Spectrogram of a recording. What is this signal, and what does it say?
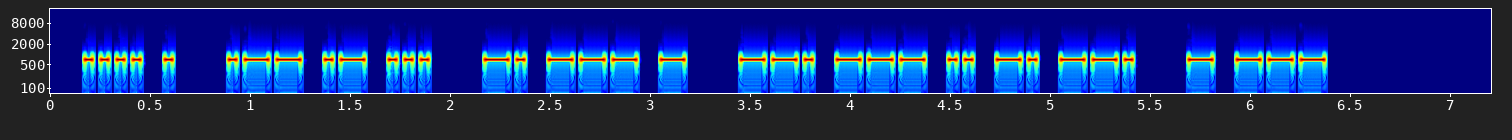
Morse code, heard as a keyed tone, about 30 wpm, 700 Hz. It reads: HE WAS NOT GOING TO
